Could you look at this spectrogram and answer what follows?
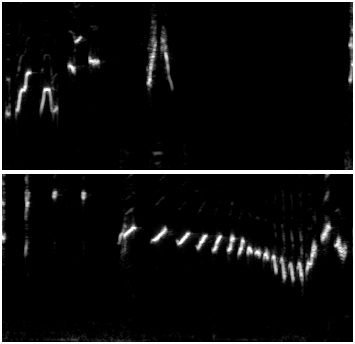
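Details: White-rumped shama song for training other shamas: a few slurred whistles, a gap, clicking sounds, then a fast descending series of repeated whistled notes ending in rising slurs.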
